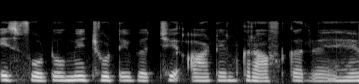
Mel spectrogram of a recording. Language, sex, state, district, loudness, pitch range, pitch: Hindi, female, Uttar Pradesh, Gorakhpur, -17 LUFS, 170-185 Hz, 180 Hz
